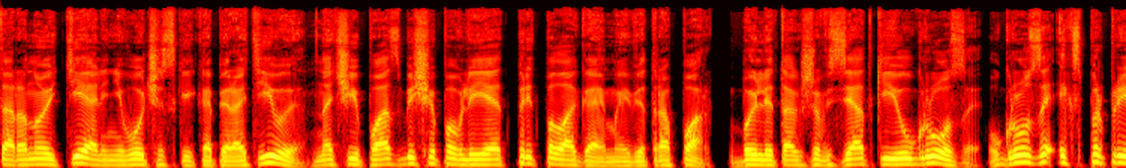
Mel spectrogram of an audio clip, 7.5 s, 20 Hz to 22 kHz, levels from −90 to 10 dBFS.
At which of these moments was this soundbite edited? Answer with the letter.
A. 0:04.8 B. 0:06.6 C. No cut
A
